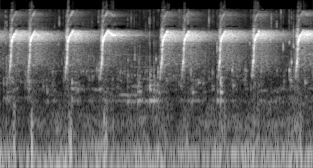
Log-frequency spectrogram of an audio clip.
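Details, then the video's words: Common iora (small siri-siri), a Sumatra and Kalimantan bird with a long, dense voice, played to tutor magpie robins: paired sharp high upslurs with thin sustained whistle endings, in irregular quick bursts. "MASTERAN SIRI-SIRI KECIL"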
